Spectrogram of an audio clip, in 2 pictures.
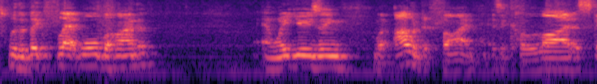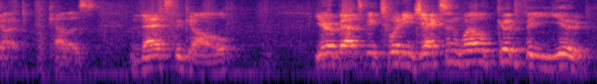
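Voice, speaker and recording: A man, chatting casually and earnestly while painting on a livestream, giving plain-spoken motivational advice. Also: medium pitch. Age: 30s. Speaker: painter streaming live. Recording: roomy, distant mic.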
